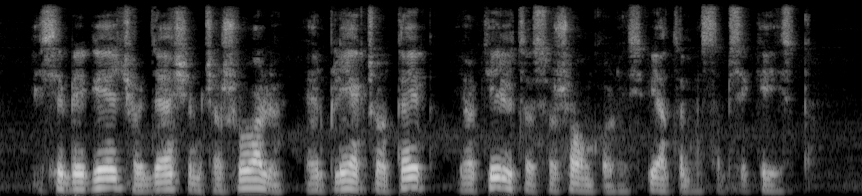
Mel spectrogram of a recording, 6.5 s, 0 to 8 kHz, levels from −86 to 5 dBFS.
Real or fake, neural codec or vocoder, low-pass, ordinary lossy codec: real; none; 7.2 kHz; AAC, 48 kbps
